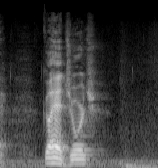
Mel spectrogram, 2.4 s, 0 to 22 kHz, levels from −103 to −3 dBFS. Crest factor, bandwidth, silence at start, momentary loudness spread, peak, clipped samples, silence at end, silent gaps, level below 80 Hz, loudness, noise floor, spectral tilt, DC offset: 22 dB; 11 kHz; 0 s; 21 LU; -4 dBFS; under 0.1%; 0.35 s; none; -50 dBFS; -22 LUFS; -53 dBFS; -6 dB/octave; under 0.1%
